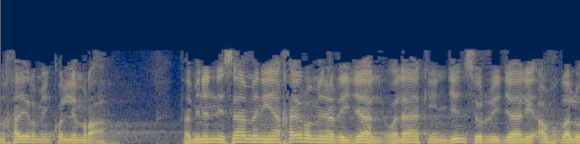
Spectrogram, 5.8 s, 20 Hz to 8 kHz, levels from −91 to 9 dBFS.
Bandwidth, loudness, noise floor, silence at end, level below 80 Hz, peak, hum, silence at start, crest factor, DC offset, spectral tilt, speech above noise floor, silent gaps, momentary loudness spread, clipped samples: 5.4 kHz; -14 LUFS; -40 dBFS; 0 s; -40 dBFS; 0 dBFS; none; 0 s; 14 dB; under 0.1%; -12 dB/octave; 26 dB; none; 5 LU; under 0.1%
